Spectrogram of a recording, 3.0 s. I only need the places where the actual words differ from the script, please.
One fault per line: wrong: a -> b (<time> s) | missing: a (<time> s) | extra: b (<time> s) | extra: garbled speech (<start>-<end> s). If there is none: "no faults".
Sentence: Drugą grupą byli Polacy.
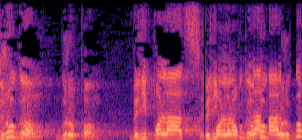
extra: garbled speech (2.0-3.0 s)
